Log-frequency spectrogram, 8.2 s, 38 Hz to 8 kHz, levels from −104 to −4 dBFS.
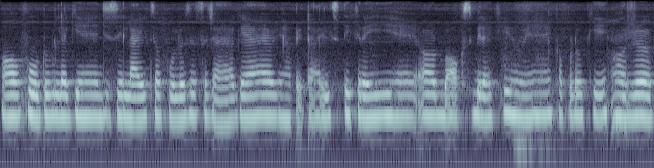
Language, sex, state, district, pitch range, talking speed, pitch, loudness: Hindi, female, Bihar, Gaya, 190-195 Hz, 215 wpm, 195 Hz, -32 LUFS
